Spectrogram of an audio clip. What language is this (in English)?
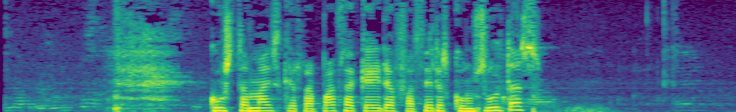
Galician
